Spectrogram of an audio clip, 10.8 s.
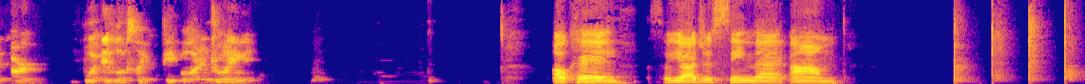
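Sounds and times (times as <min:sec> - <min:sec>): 
speech: 0:00.2 - 0:02.6, 0:05.5 - 0:08.5
hand clapping: 0:09.5 - 0:10.8.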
